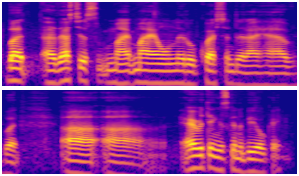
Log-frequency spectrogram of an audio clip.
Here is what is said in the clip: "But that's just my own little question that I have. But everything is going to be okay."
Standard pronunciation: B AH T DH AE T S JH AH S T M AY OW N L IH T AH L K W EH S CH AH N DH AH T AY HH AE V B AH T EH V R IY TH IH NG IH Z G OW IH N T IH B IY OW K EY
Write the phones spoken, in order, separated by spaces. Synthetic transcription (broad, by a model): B AH T DH AE T S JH AH S T M AY OW N L IH T L K W EH S CH AH N DH AH T AY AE V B AH T EH V R IY TH IH NG IH Z G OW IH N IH B IY OW K EY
